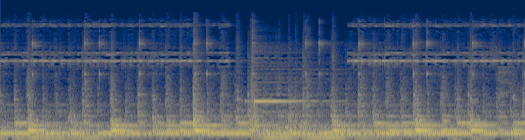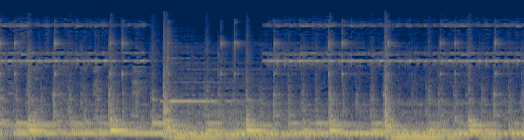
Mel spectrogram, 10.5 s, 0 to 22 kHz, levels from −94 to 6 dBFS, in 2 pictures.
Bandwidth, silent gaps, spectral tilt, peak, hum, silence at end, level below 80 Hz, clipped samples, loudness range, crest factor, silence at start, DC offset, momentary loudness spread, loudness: 12.5 kHz; none; -7 dB/octave; -8 dBFS; none; 0 s; -32 dBFS; under 0.1%; 1 LU; 14 dB; 0 s; under 0.1%; 4 LU; -23 LUFS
